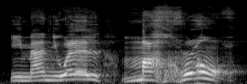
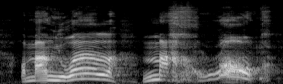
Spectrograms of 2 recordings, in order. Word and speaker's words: Emmanuel Macron: the president of France, Emmanuel Macron. You have to say it like that. If you're speaking French, you want to show respect, so you got to build up the phlegm. Emmanuel Macron.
